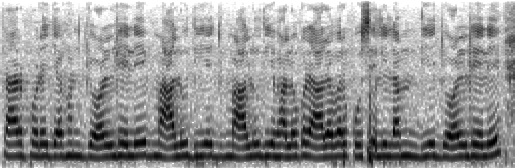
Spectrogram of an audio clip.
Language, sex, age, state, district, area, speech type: Bengali, female, 30-45, West Bengal, Paschim Medinipur, rural, spontaneous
